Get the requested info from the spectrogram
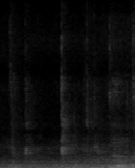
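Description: A few faint, light clicks of a small metal communion cup being picked up, over a low steady room hum.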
